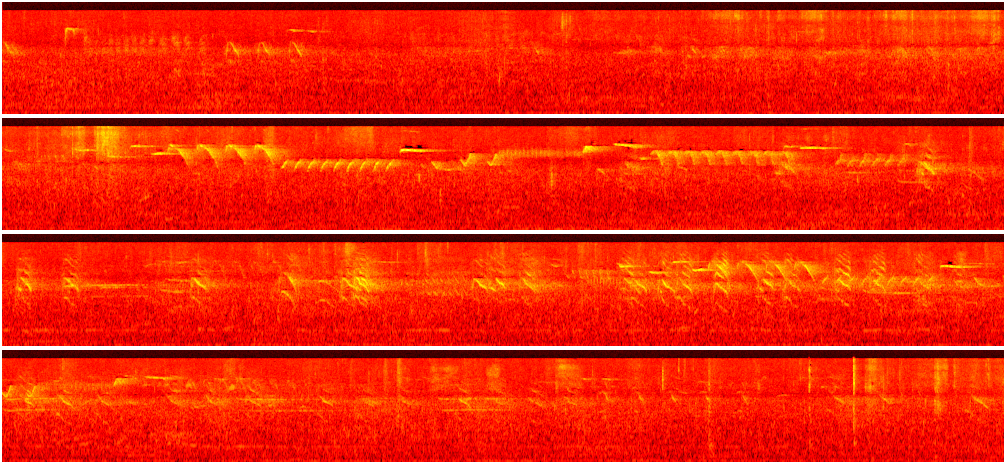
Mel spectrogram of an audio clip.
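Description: Small birds singing, with quick repeated chirps and trills, thickest through the middle of the stretch, over a steady low background hush.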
